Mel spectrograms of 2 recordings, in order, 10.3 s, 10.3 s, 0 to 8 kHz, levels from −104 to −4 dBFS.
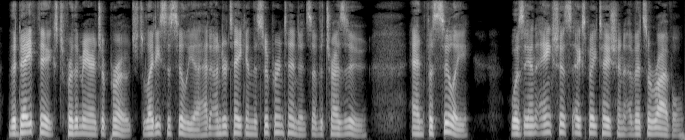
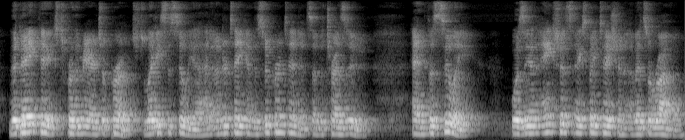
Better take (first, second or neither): first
